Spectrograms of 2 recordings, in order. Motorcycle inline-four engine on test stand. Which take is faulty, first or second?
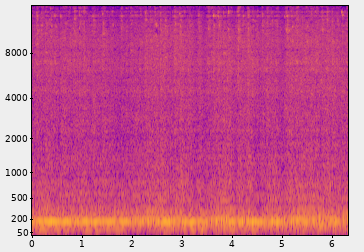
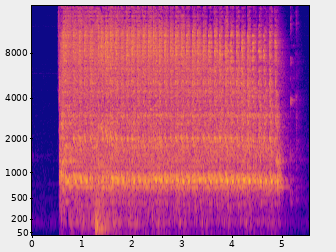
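second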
